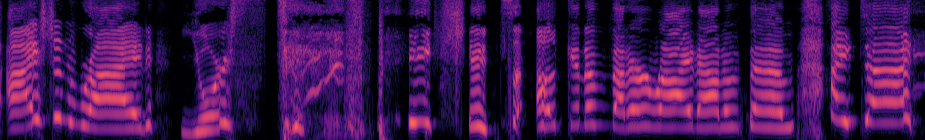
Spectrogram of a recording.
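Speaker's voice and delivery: high-pitched, cracking up mid-quote; laughing through quote. Retold or imitated. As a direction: retell the jibe through helpless laughter. Quotes jibe, breaking into laughter.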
